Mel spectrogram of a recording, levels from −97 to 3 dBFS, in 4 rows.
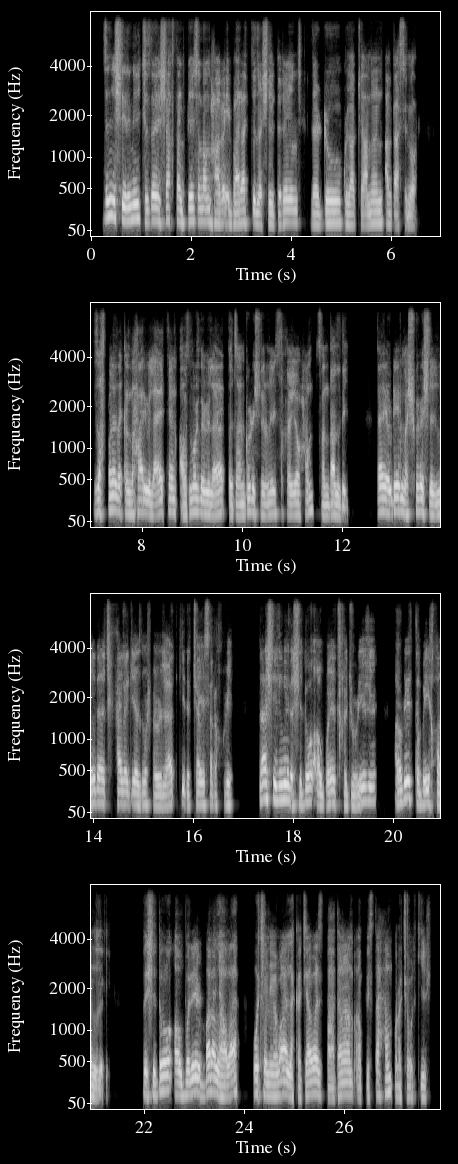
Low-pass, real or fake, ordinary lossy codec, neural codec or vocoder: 7.2 kHz; fake; none; codec, 32 kHz, 1.9 kbps, SNAC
